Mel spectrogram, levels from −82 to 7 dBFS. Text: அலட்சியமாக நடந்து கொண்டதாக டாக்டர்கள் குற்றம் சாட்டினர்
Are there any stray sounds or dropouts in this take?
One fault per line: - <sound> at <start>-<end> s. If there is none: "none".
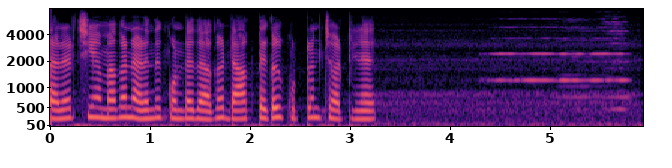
- squeak at 4.3-5.8 s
